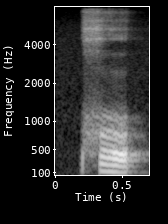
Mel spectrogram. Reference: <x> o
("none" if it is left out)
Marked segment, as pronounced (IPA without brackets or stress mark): x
